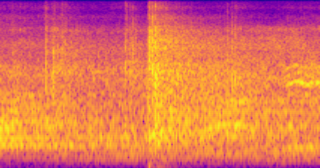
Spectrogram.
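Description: A hockey stick strikes a puck with a sharp crack.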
